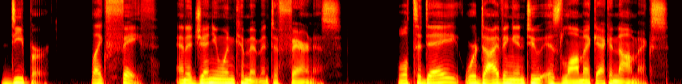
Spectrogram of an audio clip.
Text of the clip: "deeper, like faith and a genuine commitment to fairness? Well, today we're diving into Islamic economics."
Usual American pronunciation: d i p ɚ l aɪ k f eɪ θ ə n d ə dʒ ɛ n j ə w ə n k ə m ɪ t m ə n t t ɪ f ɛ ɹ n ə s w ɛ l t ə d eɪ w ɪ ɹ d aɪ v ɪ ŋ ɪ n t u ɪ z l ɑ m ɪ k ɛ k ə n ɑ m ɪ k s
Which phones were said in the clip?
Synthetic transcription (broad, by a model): d i p ɚ l aɪ k f eɪ θ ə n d ə dʒ ɛ n j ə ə n k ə m ɪ t m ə n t t ɪ f ɛ ɹ n ə s w ɛ l t ə d eɪ w ɪ ɹ d aɪ v ɪ ŋ ɪ n t u ɪ z l ɑ m ɪ k ɛ k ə n ɑ m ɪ k s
